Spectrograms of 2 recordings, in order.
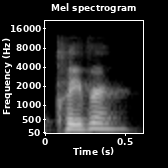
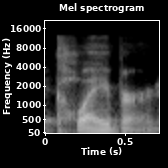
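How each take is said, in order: First: The name is said as Cleburne. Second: The name is said as Claiborne. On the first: The speaker calls it right. "Did I say that right? Cleburne? Okay, thank you" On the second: The speaker calls it wrong. "I have a tendency to say Claiborne, and everybody, no, no, that's not it"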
